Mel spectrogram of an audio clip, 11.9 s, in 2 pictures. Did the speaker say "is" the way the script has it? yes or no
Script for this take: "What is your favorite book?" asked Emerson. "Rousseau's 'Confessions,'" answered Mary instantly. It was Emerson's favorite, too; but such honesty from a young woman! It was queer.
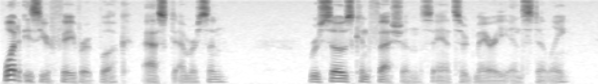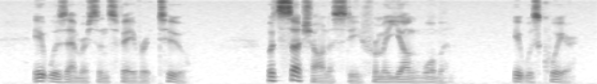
yes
